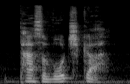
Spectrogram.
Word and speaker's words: Pasovochka: Dynamo played a style known as Pasovochka. – Okay. Is that Russian? – Yeah. – Kudos on the pronunciation. – Thank you. Pasovochka.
